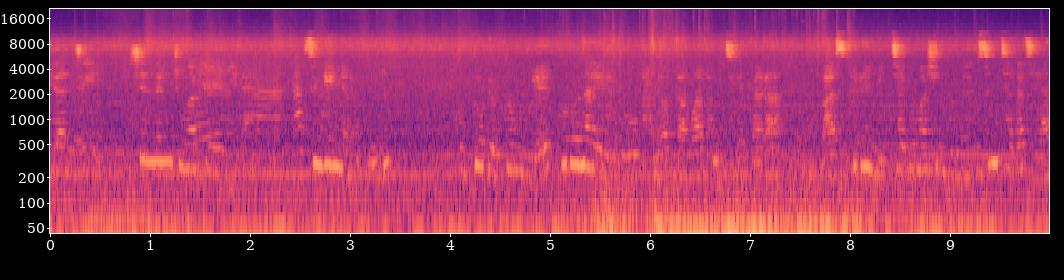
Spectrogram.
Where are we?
on a bus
